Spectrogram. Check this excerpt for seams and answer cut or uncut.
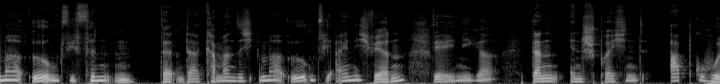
cut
